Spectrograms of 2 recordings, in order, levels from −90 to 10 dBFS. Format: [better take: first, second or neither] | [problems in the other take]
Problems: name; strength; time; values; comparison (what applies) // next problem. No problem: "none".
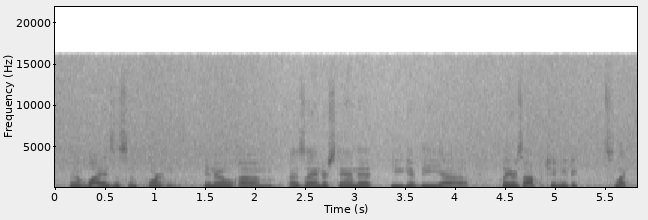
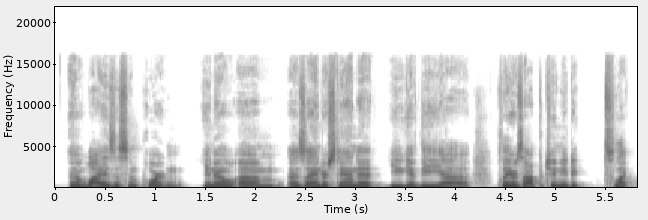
second | hiss; loud; throughout; 8 dB below the speech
